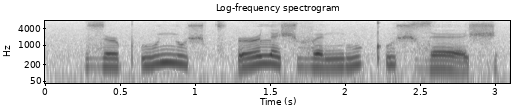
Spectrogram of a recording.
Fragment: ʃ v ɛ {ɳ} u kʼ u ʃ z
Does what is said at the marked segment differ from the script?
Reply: yes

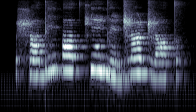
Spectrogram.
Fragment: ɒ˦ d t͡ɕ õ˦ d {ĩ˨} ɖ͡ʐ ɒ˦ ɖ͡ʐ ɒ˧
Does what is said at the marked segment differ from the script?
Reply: no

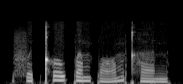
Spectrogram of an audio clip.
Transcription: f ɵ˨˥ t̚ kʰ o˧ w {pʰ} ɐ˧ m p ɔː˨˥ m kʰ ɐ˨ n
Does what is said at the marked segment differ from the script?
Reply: yes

